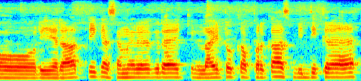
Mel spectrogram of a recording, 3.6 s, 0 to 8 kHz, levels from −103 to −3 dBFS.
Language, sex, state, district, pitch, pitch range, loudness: Hindi, male, Rajasthan, Bikaner, 155 Hz, 140-160 Hz, -16 LUFS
